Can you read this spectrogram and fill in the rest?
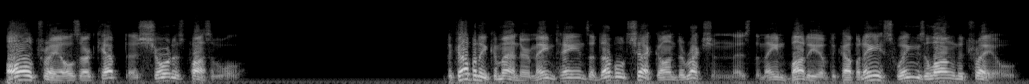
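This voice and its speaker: A man's voice: medium pitch, wildly swooping pitch, moderate pace, gravelly, muffled recording. An American man reading scripted military training film narration in a clipped, instructional manner. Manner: instructional, clipped declarative delivery.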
